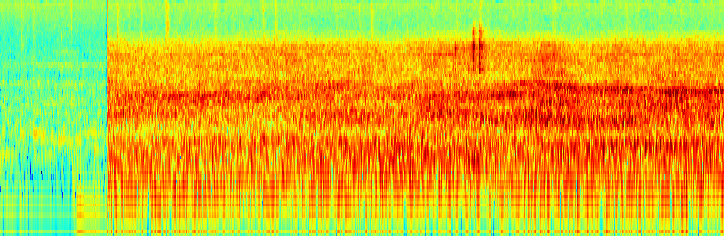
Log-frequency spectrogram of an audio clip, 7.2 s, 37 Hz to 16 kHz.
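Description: Jet engines of a Boeing 737-500 (CFM56-3 turbofans) running loud and steady as the airliner rolls past; the sound cuts in suddenly about a second in, after a moment of faint music.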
